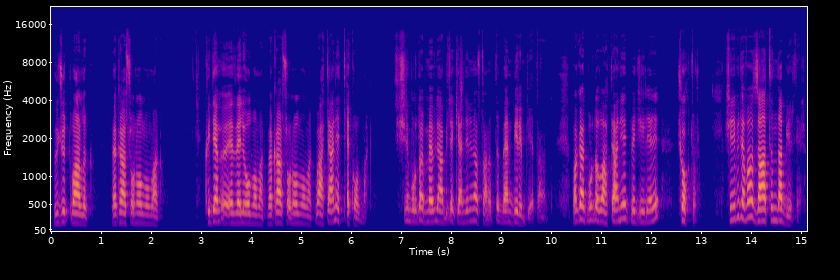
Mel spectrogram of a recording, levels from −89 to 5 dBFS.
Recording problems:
thin; very; fading below 450 Hz

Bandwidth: 14.5 kHz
